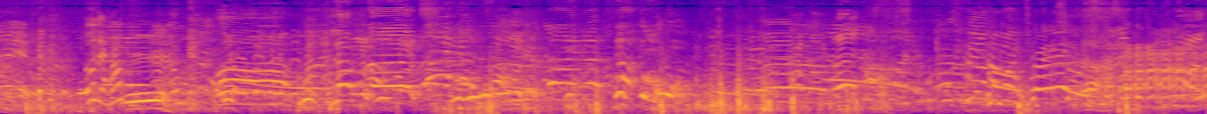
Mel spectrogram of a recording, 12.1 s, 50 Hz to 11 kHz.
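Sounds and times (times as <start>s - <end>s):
audience shouting and chattering: 0.0s - 12.0s.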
